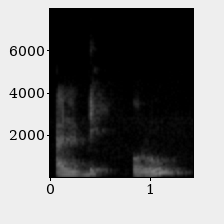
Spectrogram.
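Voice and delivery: slow al-bi'ru, cut short after "bi"; drawn-out demo of "Al-bi'ru" with a catch after "bi"; hamza blocked. Shown as a demonstration. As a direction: say "Al-bi'ru" syllable by syllable, stopping hard on the hamza. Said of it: "c'est un blocage".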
